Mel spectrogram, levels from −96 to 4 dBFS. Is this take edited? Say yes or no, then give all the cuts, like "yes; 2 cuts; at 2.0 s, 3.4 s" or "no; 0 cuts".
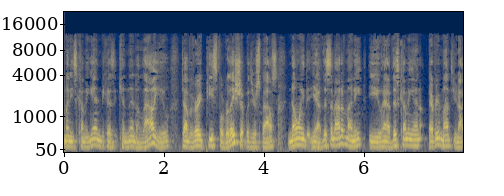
yes; 1 cut; at 6.0 s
